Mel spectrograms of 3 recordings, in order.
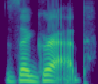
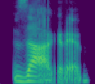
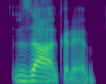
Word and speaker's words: Zagreb: said a lot is Zagreb. Again, putting the emphasis on the second part of the word and not the first. Here in Croatia, a lot of the emphasis is on the first part of the word.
